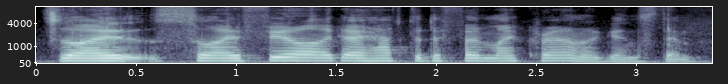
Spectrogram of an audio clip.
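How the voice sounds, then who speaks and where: A man's voice: fairly high pitch, moderate pace, clear, resonant tone, no echo. A man with a Czech accent giving casual answers as an interviewed competitor. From Czech Republic. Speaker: race winner being interviewed.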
